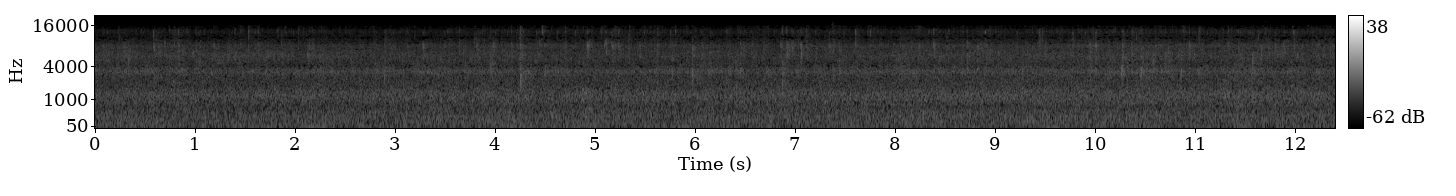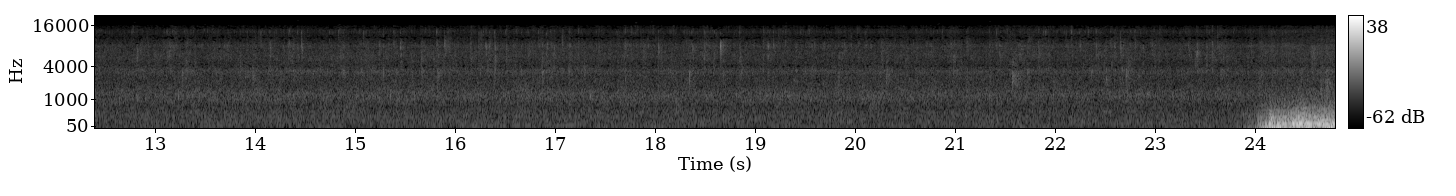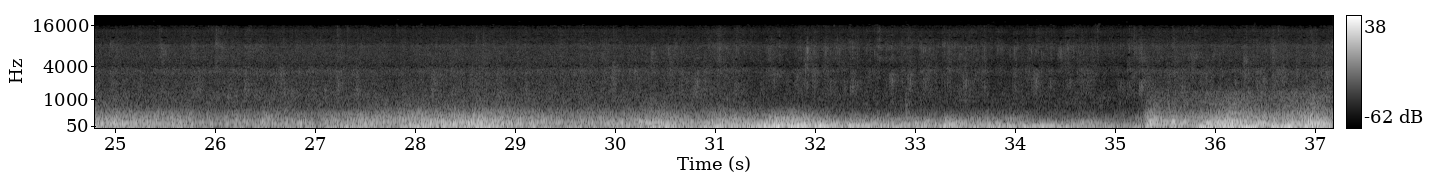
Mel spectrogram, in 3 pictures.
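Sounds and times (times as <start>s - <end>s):
rain: 0.0s - 37.1s
thunderstorm: 24.0s - 37.1s.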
